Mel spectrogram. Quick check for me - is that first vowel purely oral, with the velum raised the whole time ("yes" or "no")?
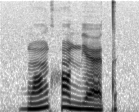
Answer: no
